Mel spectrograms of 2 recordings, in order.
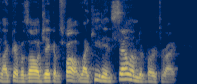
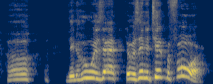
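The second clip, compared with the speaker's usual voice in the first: put-on trembling old father; 8 semitones higher, 3 dB louder than usual. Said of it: "And then Isaac started trembling".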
